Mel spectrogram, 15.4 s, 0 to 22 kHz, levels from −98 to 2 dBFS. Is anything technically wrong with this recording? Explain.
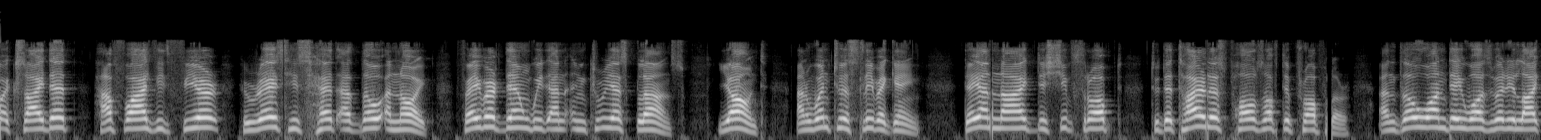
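Yes. The speech has unconcealed Bluetooth headset packet loss at 2.82 s, 9.90–9.92 s, 12.06 s and 13.26–13.32 s, with gaps of about 15, 22.5, 15 and 52.5 ms. Packets between headset and phone went missing, and nothing was synthesized to replace them. Each gap is a hard silent hole with an abrupt edge, unlike concealed loss, which smears or repeats sound across the gap. The wideband mSBC link's band up to 8 kHz can be heard around the holes.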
